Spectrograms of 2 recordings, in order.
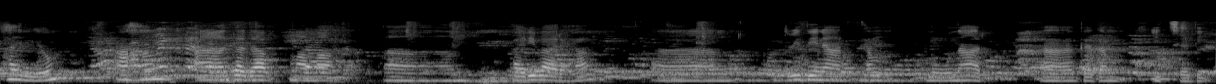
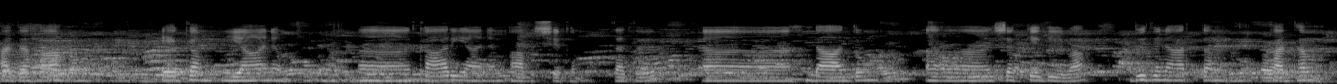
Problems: continuous background conversations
